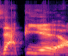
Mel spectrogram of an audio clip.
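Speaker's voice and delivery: said with a French accent. Naming something before spelling it out, saying 'Zapier' in a French accent. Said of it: "I don't know why I said that in a French accent".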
